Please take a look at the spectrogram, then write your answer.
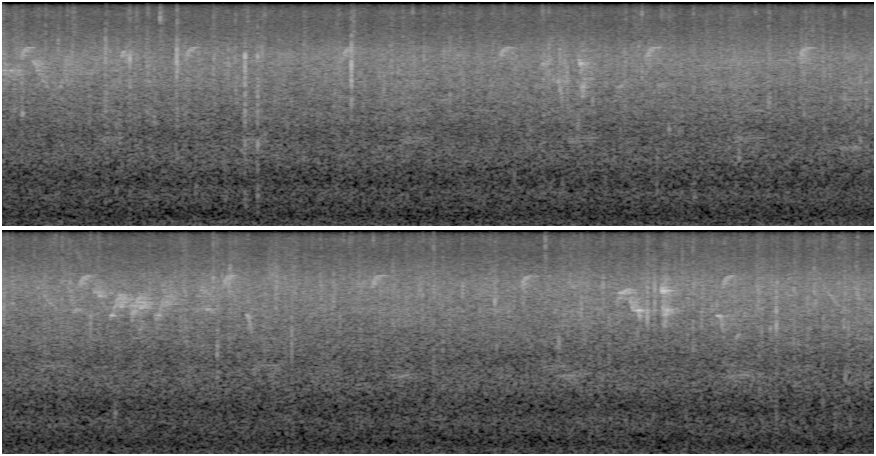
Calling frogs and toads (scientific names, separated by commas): Scinax perereca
